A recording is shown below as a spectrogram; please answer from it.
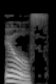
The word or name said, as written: ills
